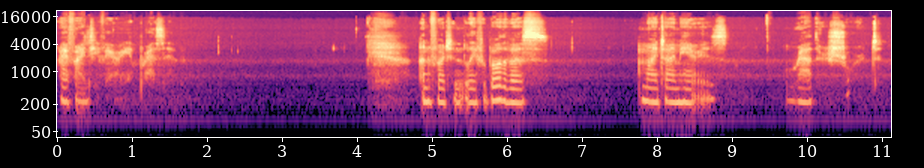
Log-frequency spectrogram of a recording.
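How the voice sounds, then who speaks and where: A woman playing a cool, calculating female mobster in a whispered role-play, breathy, teasing and condescending, delivering a friendly threat. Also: on the high side, little pitch movement, measured pace, full character voice. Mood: amused, flattering.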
